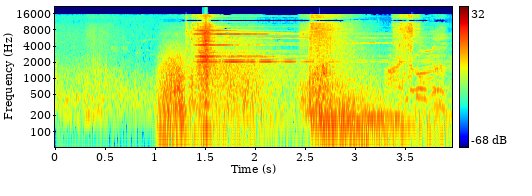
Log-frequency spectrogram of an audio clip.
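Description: A blade stabs into a body with a heavy thud.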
